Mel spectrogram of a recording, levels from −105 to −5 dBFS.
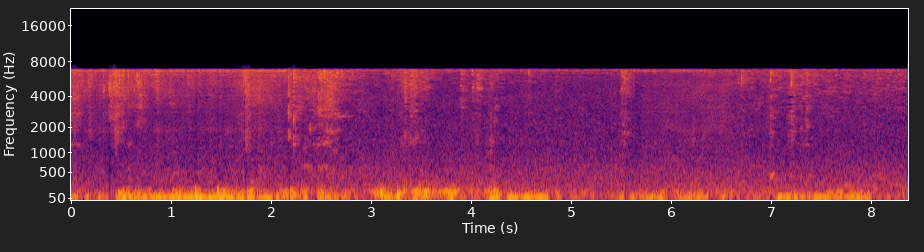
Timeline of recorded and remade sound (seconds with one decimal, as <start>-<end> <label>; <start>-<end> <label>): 0.0-2.2 remade; 2.2-5.7 recorded; 5.7-6.6 remade; 6.6-8.4 recorded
